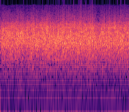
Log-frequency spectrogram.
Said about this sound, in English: That applause, ladies and gentlemen, is for our stars who have just entered from the wings.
